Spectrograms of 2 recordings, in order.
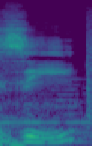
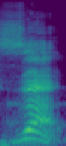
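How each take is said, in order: First: It is the American letter name, zee. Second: It is the British letter name, zed.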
